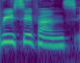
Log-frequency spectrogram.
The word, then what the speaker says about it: Rhys Ifans: And then, is it Rhys Ifans? How do you say this guy's name? – Rhys Ifans. He's a Welsh actor.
